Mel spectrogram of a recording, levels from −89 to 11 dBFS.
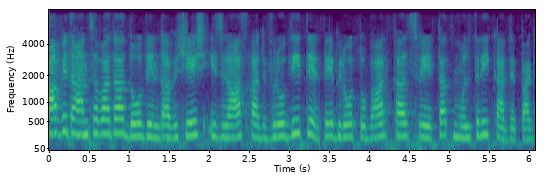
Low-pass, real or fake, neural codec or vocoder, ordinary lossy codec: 7.2 kHz; fake; codec, 24 kHz, 0.9 kbps, WavTokenizer, medium speech release version 2; AAC, 32 kbps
